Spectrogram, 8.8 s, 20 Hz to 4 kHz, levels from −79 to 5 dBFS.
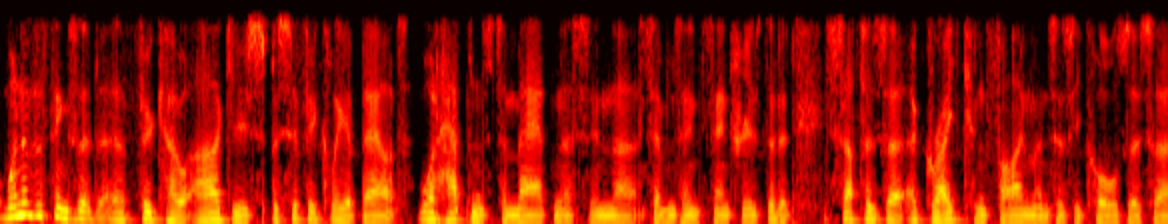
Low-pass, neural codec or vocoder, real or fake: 3.6 kHz; none; real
